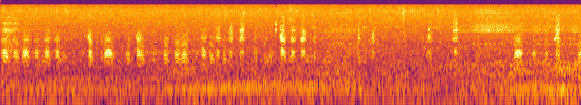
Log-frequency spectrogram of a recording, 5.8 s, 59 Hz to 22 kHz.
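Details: Mallards give short nasal quacks in loose, irregular bursts, several birds calling over one another against a steady low rumble, recorded 10 March 2021 alongside cackling geese and a mute swan.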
